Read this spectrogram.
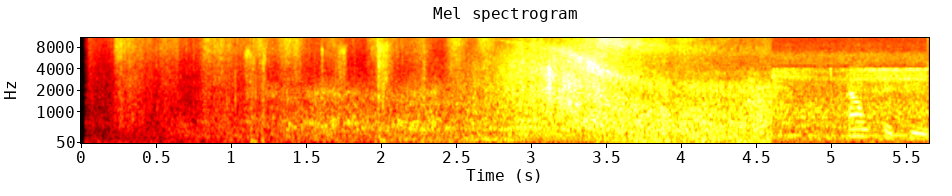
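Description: A jet engine roars, growing louder as a jet approaches and passes.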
